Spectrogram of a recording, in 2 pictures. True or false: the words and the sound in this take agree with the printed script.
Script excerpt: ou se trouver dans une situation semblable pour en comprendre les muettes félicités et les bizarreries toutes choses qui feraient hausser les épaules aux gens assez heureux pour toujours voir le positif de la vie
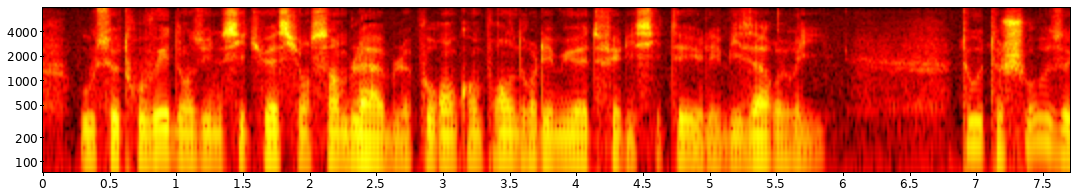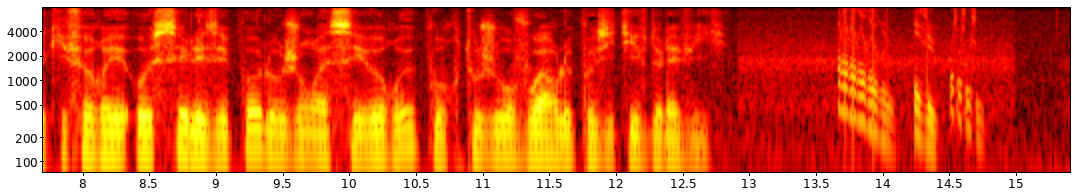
false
